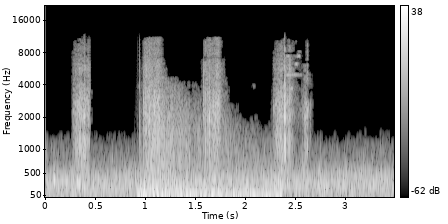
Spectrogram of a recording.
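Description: A loud explosion booms in a game.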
